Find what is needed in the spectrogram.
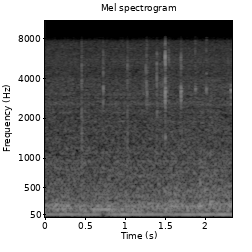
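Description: Light clicks and ticks from a small collapsible candle lantern as its top is pulled up and its glass chimney slides out. A string of small, sharp clicks starts about half a second in, over a steady low background hiss.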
